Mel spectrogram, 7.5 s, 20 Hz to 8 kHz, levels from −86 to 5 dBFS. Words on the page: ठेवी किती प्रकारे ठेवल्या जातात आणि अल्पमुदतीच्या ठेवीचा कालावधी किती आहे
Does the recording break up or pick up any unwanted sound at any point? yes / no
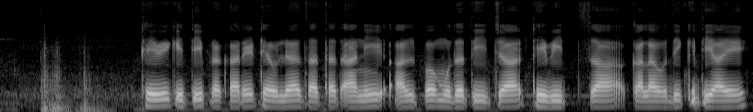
yes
